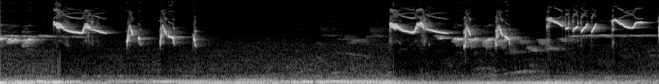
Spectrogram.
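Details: Orange-headed thrush in energetic song played to prompt other birds to sing back: bursts of high sharp whistles and quick downslurred chips, a pause, then another rapid volley of piercing notes, over a faint low rumble.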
